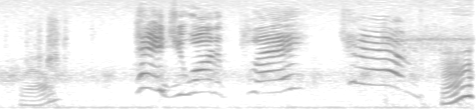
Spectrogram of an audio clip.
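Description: A young child cries out in a high, excited voice.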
